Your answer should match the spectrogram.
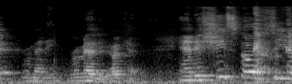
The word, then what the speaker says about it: Rometty: Rometty, okay.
